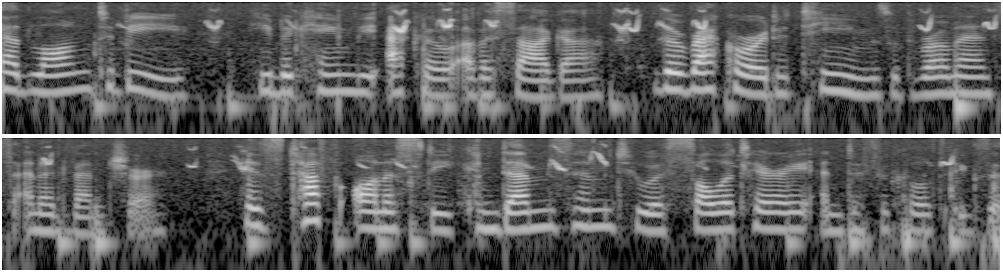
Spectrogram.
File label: woman; FullSubNet-plus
